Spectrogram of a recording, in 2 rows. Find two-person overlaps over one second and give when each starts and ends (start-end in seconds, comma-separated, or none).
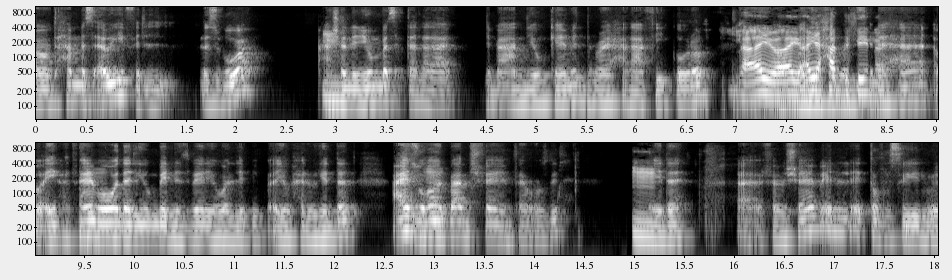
7.4-8.7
